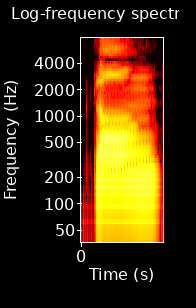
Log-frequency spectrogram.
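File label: "long", Chinese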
